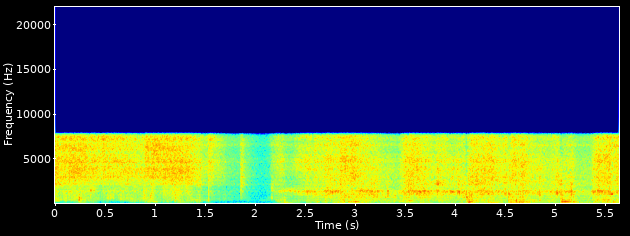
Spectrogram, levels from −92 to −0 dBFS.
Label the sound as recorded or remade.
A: remade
